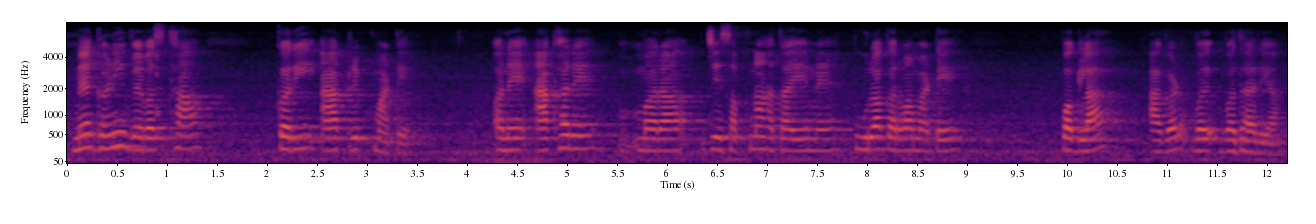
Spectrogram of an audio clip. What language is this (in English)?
Gujarati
